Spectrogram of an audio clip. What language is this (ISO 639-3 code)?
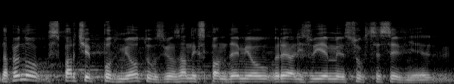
pol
